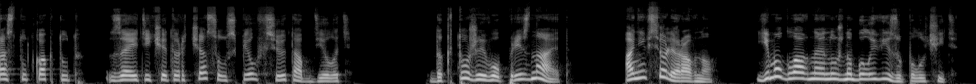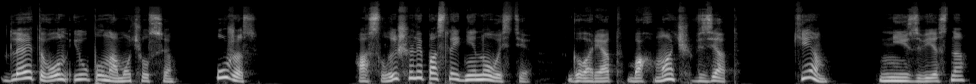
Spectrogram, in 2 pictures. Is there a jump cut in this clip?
no; 0 cuts

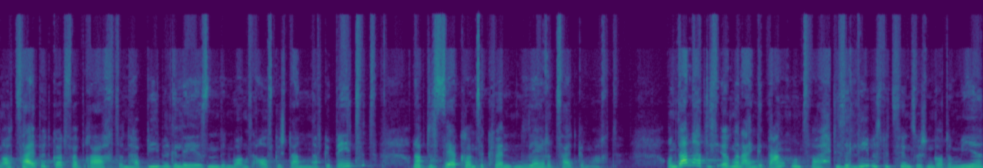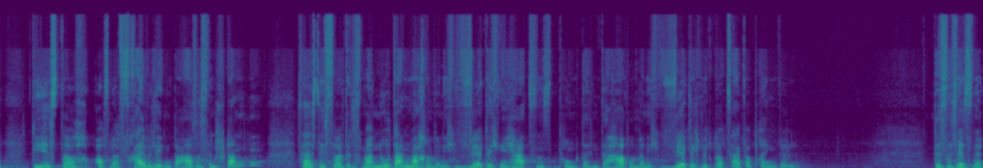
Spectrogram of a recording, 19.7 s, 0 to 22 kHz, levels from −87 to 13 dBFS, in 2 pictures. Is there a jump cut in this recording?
yes; 1 cut; at 8.3 s

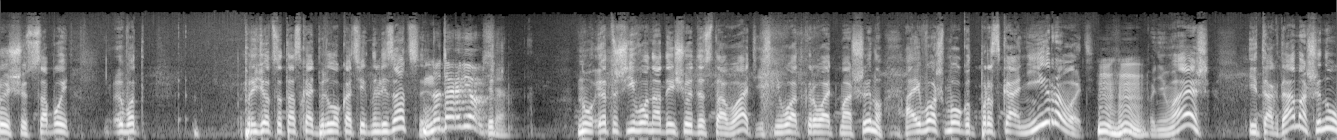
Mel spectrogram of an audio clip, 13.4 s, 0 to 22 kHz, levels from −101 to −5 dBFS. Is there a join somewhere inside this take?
no; 0 cuts

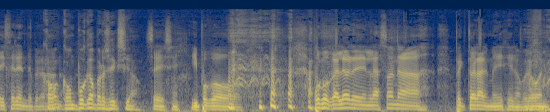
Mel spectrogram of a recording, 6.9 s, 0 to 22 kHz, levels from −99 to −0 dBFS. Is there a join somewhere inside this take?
no; 0 cuts

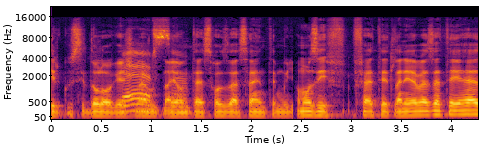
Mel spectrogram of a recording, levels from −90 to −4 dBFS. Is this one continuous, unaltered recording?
no; 1 cut; at 2.4 s

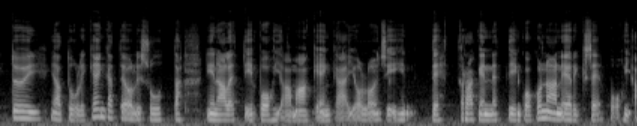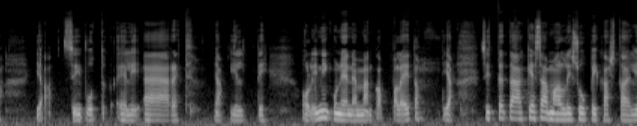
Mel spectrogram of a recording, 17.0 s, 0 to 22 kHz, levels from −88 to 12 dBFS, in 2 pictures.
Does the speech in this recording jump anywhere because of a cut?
yes; 1 cut; at 14.3 s

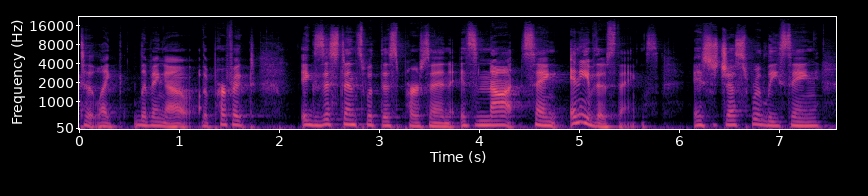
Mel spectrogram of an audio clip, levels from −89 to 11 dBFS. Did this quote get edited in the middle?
yes; 1 cut; at 1.2 s

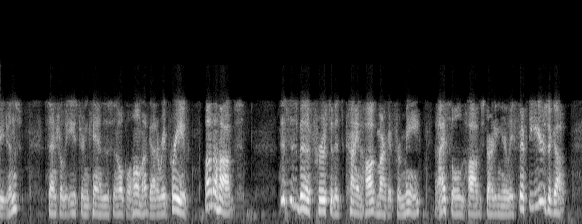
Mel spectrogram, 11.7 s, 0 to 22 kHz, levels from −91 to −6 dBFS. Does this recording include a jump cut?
yes; 1 cut; at 4.1 s

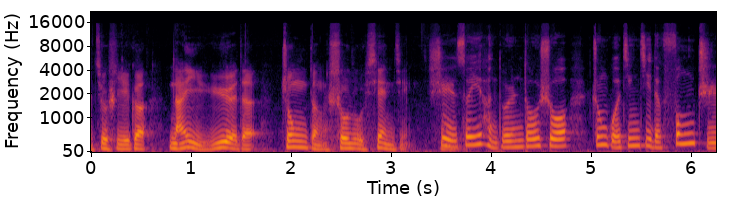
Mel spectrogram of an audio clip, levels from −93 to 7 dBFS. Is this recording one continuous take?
no; 1 cut; at 3.3 s

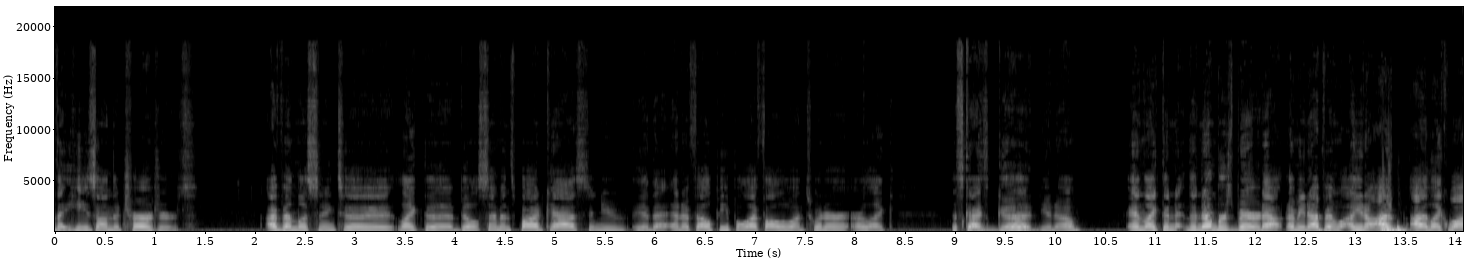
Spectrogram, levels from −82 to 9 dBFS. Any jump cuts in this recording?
no; 0 cuts

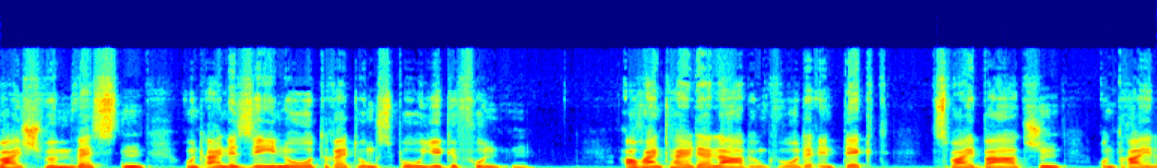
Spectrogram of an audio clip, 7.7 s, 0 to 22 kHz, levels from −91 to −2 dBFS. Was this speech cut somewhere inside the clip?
no; 0 cuts

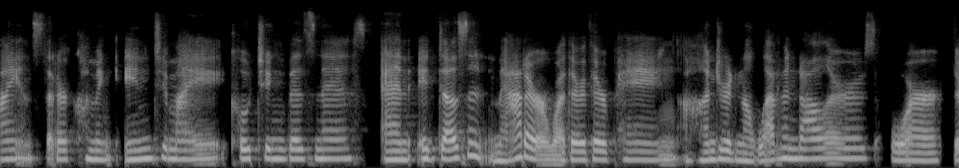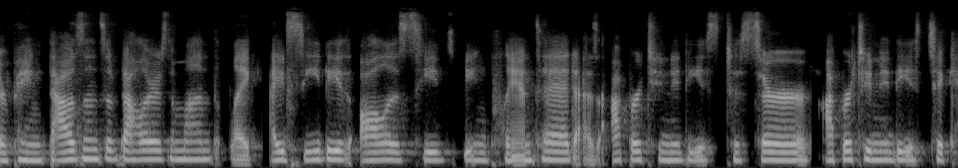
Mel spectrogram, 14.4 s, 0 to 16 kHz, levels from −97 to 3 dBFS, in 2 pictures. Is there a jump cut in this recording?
yes; 1 cut; at 9.3 s

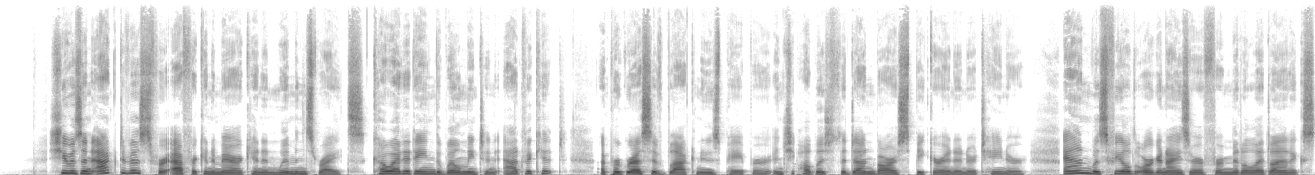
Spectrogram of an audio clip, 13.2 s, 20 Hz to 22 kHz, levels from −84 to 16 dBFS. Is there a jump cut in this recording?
yes; 2 cuts; at 7.9 s, 10.6 s

